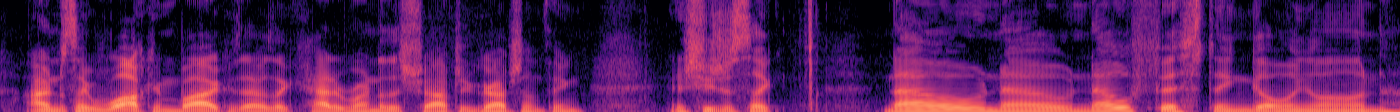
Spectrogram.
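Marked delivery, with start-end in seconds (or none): 4.4-6.9 put-on high, gentle, very slow, soft-spoken lady's accent. Speaker recounts walking past a lady talking with others, imitating her soft-spoken accent. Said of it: "I'm like in her accent because she's like a super soft spoken innocent lady".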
